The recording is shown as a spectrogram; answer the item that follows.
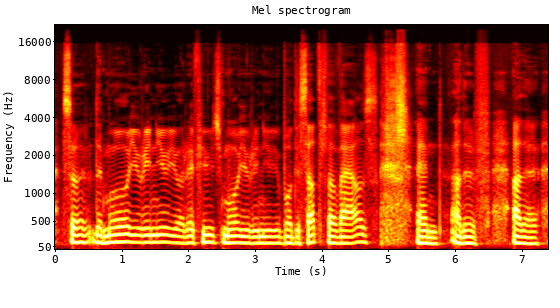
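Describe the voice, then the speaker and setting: Speaking with a Tibetan accent, a man at a medium pitch goes at a fairly slow pace in a monotone, flat intonation. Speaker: Buddhist teacher. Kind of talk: dharma teaching. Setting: video call. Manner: halting.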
